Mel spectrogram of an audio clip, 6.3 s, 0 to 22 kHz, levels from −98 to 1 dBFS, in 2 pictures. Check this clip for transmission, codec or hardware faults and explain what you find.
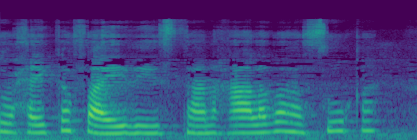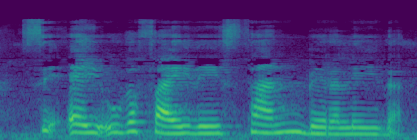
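One codec fault runs through the whole clip. The treble is bright but synthetic, with gritty, lispy s sounds, and nothing is present above 12.4 kHz. This is likely HE-AAC compression, which fits a very low bitrate of around 16 kbps. Only the lower spectrum is coded. The upper bands are copied up from below and shaped coarsely, so their harmonics fail to line up.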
